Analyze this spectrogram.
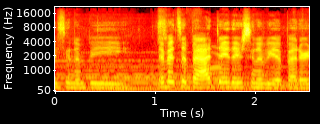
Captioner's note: mumbles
